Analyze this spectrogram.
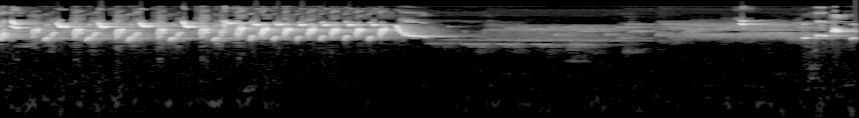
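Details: European goldfinch, royal type, singing a fast rippling trill of high repeated notes for three seconds, then quiet twittering and a final chirp.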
